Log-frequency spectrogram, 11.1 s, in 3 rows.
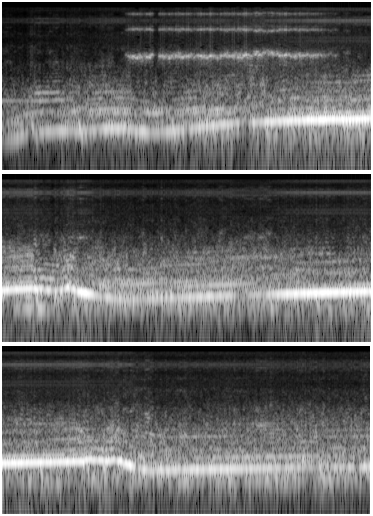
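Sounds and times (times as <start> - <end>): car engine accelerating hard: 0.0 - 11.0
high steady whine: 1.2 - 3.5.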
